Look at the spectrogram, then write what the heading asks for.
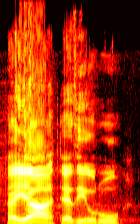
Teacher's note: راء ضمة مع التفخيم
